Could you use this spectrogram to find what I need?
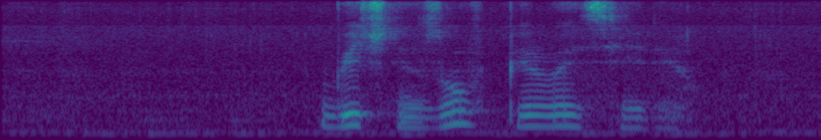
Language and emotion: Russian, neutral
